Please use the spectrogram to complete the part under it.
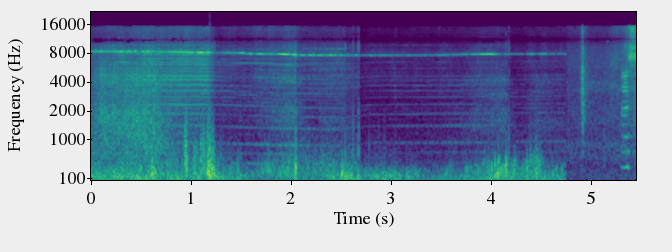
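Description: A remote-controlled Eurofighter Typhoon model plane with counter-rotating propellers flies in high winds. Its motor whines steadily and changes pitch over wind noise, then cuts out briefly near the end.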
